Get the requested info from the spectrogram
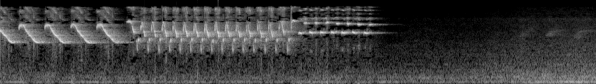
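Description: Canary singing a fast, bright song of repeated trilled phrases, high and rolling, changing tour every second or so before stopping; faint background hum.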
